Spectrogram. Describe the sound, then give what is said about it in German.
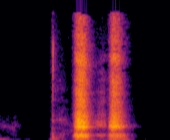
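A fairly loud breath, with a faint click followed by two quick breathy rushes of air, as someone takes a breath and holds it before going down under the water. No one speaks. “Luft anhalten. Ja. Eins, zwei, drei.”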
